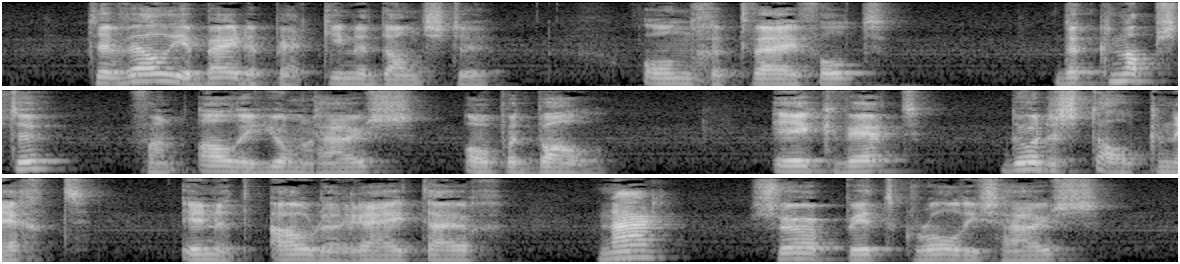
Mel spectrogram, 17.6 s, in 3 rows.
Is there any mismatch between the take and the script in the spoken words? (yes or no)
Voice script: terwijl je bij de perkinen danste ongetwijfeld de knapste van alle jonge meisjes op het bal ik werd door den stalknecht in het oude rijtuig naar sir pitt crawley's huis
yes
